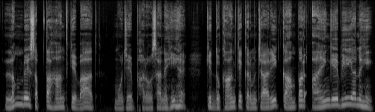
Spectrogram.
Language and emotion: Hindi, fearful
